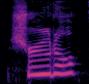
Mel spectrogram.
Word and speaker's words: Shroodle: Shroodle rhymes with noodle.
